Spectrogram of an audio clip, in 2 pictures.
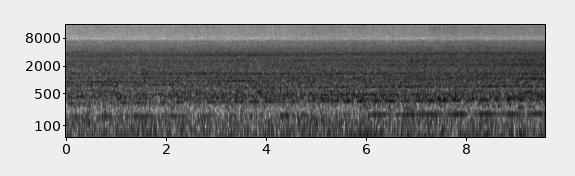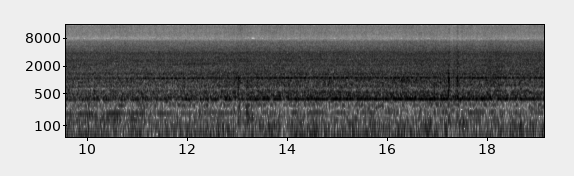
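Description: Running noise inside a Seibu 2000 series electric train car, with the armature-chopper-controlled motors under way. A steady rumble carries a few held whining tones that creep up slightly in pitch, and the whole sound grows gradually louder.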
